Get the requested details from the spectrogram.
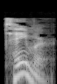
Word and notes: tamer: British English

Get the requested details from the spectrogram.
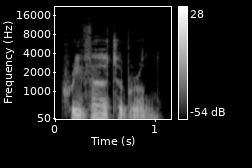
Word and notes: prevertebral: British English

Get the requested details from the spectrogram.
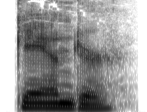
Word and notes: gander: American English

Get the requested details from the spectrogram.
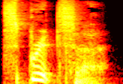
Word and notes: spritzer: British English

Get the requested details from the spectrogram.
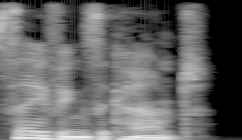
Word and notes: savings account: British English

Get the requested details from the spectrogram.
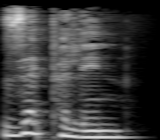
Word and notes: zeppelin: British English

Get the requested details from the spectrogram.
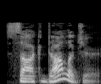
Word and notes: sockdologer: British English

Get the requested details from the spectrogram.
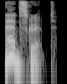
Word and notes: adscript: British English

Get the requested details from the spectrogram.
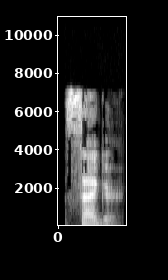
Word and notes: sagger: British English

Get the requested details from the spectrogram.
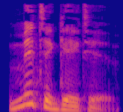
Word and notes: mitigative: British English

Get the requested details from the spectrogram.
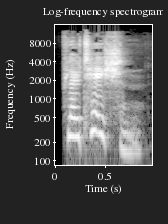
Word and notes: floatation: British English

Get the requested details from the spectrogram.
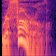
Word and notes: referral: British English

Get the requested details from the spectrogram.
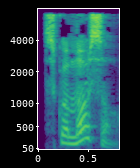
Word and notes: squamosal: British English

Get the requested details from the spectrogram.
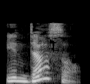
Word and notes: indocile: British English

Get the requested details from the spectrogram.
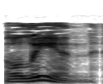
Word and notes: olein: British English

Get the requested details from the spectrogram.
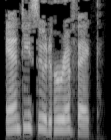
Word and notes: antisudorific: British English

